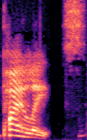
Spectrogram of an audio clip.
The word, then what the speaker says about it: pilates: Plates and pilates. – Put the accent on the second syllable.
